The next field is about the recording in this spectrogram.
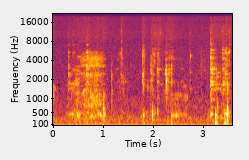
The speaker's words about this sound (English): Sorry, I'm just drinking my water.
